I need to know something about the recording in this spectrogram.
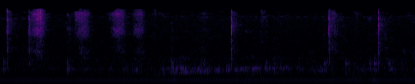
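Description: Faint taps and scratches of a stylus writing numbers on a tablet, about a dozen light ticks over a steady low electrical hum.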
